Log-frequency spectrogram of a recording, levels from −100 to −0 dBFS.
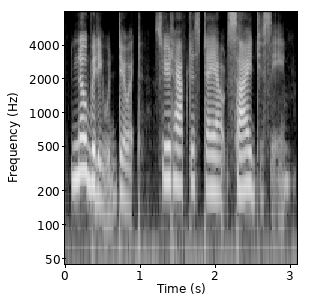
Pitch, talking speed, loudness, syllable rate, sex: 220 Hz, 230 wpm, -18 LUFS, 6.0 syllables/s, female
